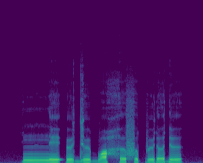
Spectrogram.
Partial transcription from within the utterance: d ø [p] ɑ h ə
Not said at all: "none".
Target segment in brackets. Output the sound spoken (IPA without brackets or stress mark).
b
